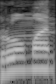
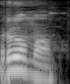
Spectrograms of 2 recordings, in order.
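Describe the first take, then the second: First: The word ends on an open vowel. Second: The word ends with an m sound. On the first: The speaker calls it wrong. "रोमा नहीं" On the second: The speaker calls it right.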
